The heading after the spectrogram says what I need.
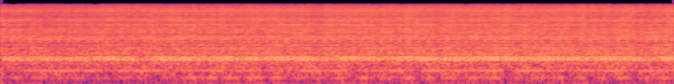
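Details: Idle after replacing an old, long-creaking belt tensioner: steady, even hum with no creaking or chirping from the belt area; the belt drive is quiet.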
